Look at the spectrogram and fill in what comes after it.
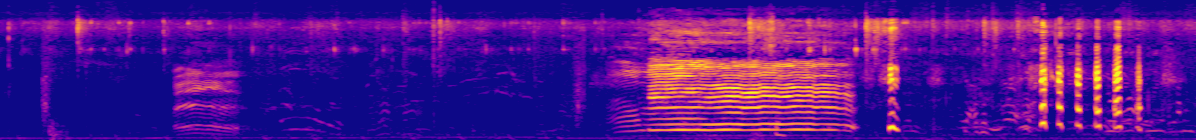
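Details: Cattle at a karapan sapi (bull racing) practice session on the Asemanis field, Pamekasan: a brief nasal moan near the start, then one loud, long, harmonic-rich moo lasting over two seconds, followed by a string of sharp knocks.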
